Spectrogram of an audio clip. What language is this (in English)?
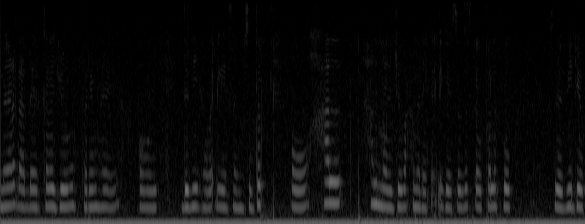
Somali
